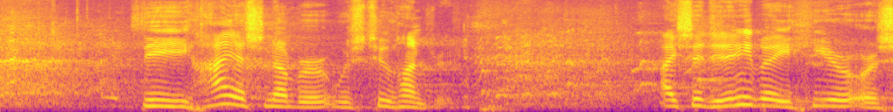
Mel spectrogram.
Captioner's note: laughter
